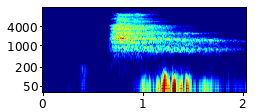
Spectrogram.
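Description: A person's long sigh, starting just over half a second in and fading away over about a second.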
